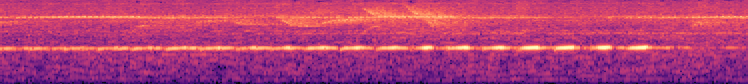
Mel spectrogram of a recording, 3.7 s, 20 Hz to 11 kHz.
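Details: Such's antthrush in Cantareira State Park, São Paulo state, Brazil, December 2023: a run of short, mellow whistled notes on one pitch, about three per second, swelling louder then fading, over faint hiss.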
